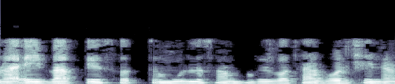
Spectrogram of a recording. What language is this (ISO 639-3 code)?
ben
